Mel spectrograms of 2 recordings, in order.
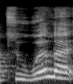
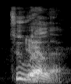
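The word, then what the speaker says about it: Tooele: So So y'all, Tilla is spelled T O O E L E. Tilla.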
